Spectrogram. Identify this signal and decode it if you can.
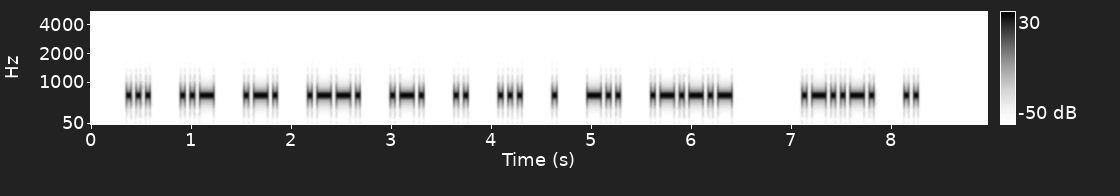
Morse code, heard as a keyed tone, about 25 wpm, spaced as for 18 wpm, 700 Hz. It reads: SURPRISED. "I
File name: Pinocchio / Pinocchio ch7 12 25 ik1hge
